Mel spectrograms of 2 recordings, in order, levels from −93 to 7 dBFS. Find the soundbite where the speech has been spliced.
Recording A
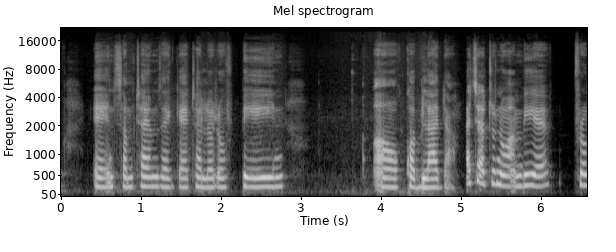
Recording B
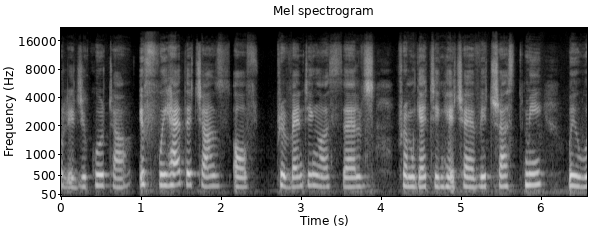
A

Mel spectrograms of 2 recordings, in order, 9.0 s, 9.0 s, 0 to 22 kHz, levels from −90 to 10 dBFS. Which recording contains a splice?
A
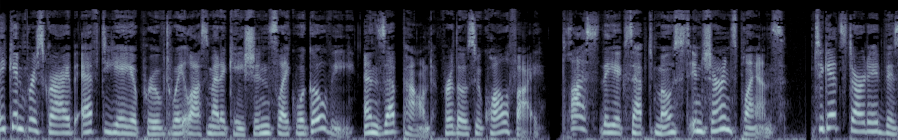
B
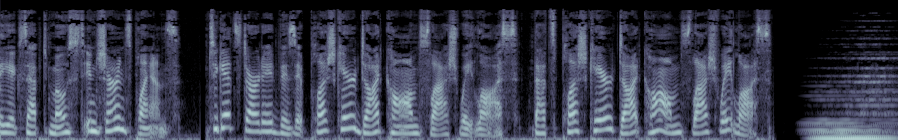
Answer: B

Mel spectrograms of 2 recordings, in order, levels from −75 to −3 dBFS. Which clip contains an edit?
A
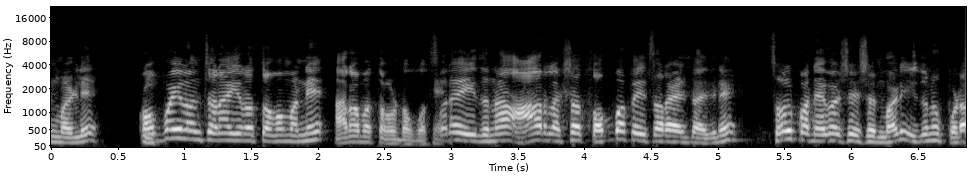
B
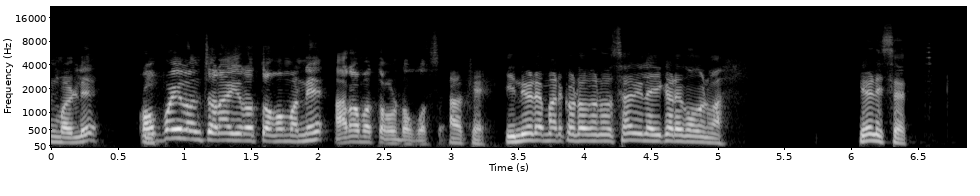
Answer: A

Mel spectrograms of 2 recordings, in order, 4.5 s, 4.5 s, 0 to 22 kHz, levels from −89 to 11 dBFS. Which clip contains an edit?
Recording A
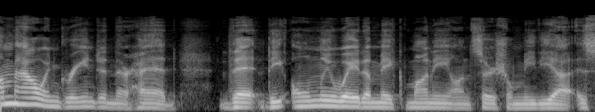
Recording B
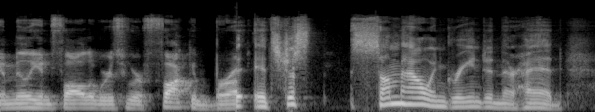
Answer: B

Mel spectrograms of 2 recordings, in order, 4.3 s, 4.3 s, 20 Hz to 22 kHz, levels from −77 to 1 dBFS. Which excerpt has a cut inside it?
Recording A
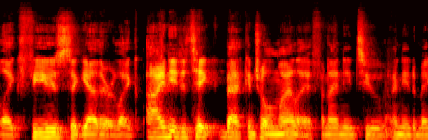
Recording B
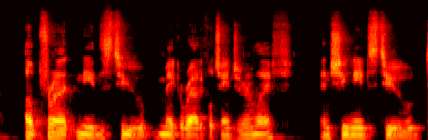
A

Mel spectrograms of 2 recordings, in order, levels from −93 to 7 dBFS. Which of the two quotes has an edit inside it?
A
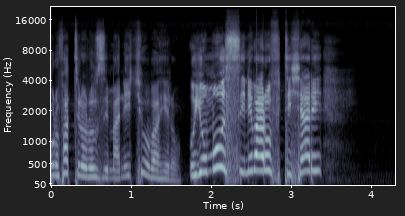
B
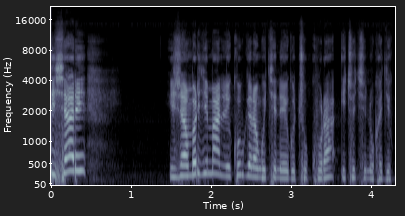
A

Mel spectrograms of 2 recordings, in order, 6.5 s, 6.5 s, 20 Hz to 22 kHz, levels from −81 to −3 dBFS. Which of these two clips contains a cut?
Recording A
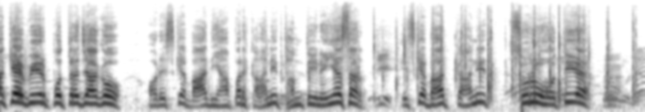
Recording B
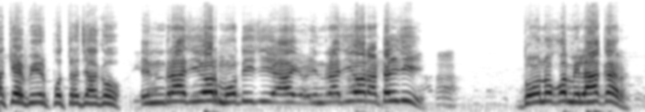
B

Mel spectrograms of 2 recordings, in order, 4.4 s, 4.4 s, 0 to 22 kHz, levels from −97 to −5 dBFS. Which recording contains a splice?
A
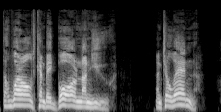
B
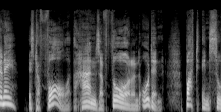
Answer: A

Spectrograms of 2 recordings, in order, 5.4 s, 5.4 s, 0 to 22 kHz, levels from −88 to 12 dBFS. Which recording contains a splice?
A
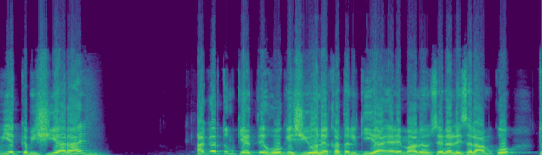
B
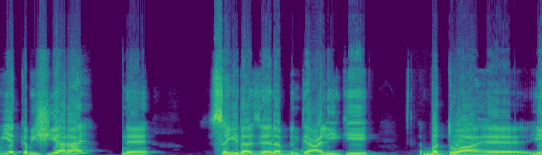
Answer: B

